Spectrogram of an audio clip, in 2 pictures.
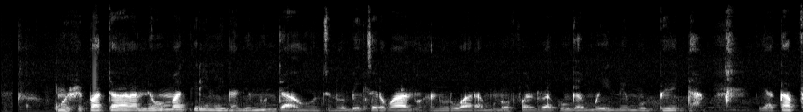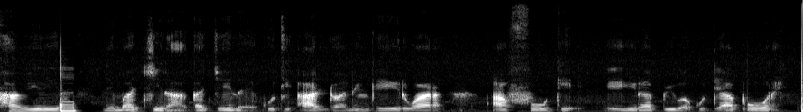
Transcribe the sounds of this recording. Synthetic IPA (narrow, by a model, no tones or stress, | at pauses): muʐipataɾane̞mumakiriniŋɡane̞mundaɦud͡zino̞ɓe̞t͡se̞rwaːn̤uano̞rwaɾamuno̞fanirakuŋɡemwine̞mubʱe̞dʱa | jakap͡faʋirira | ne̞mat͡ʃiɾa̰ːkat͡ʃe̞naekutiʔantʰuane̞ŋɡe̞irwaɾa | a̰fuke | eiɾapiwakutiapoːɾe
